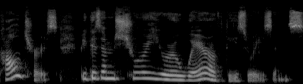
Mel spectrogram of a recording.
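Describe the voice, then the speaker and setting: Pitch varies in an ordinary way. The delivery moves at a moderate pace. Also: woman. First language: not English. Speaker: book video creator. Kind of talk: video essay. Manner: measured, scripted.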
